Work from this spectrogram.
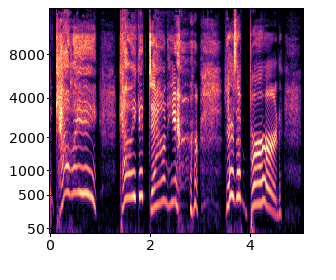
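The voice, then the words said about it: Screaming. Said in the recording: “I'm screaming,”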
